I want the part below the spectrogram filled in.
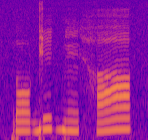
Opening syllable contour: low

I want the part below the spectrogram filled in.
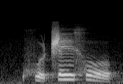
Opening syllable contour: low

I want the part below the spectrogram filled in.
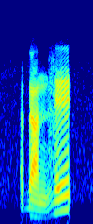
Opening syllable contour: low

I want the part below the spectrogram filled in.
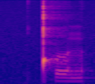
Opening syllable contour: low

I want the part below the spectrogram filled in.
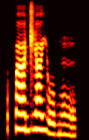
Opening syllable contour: high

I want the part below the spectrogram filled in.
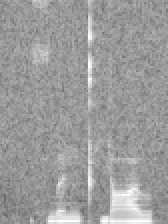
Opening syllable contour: high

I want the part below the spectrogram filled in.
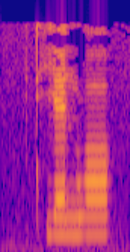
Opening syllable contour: high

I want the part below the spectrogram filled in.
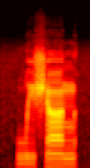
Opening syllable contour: low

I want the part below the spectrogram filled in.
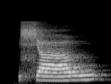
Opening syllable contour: rising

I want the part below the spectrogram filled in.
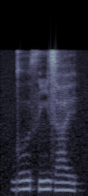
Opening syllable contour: high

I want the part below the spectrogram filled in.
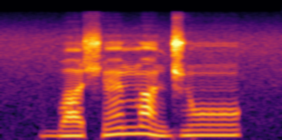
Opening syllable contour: low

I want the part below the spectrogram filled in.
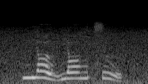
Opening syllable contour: falling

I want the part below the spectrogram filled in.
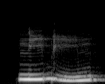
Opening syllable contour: rising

